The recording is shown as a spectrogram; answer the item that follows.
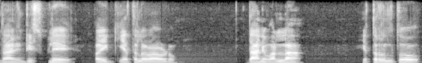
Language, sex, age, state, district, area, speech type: Telugu, male, 60+, Andhra Pradesh, East Godavari, urban, spontaneous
